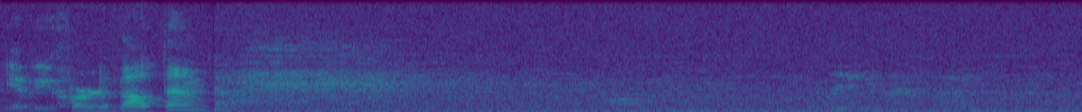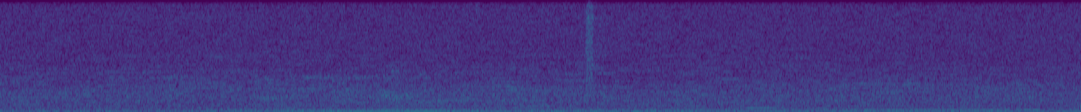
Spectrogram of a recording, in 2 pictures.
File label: Female; evp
